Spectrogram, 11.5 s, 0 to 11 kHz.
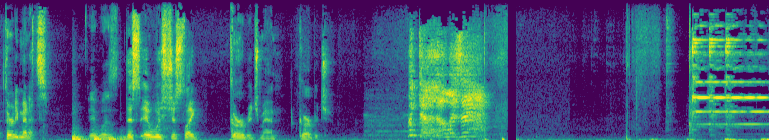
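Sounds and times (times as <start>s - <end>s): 
speech: 0.1s - 5.0s, 6.7s - 7.1s
rustling noise: 7.4s - 10.2s
bell ringing with bright metallic tone: 10.4s - 11.5s.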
